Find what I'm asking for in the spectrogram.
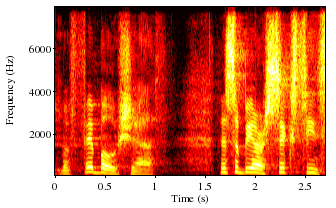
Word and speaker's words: Mephibosheth: His name is Mephibosheth. How about that for a name? Mephibosheth. I wrote it out for you. Let's see if we can pronounce it. Mephibosheth.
